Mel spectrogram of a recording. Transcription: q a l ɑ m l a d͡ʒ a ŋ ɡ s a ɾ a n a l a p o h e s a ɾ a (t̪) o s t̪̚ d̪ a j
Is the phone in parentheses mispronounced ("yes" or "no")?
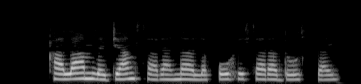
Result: yes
